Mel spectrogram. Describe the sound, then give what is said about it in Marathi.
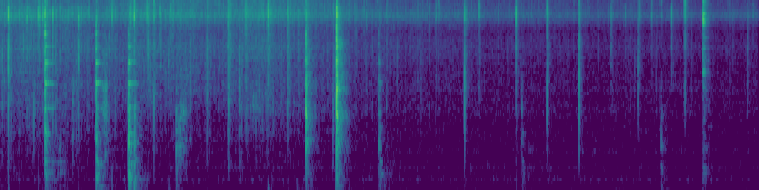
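Food sizzles in a pan as half a small spoonful of turmeric is stirred in. Many sharp clicks of the spoon against the pan sound over a soft steady fry, louder at first and lighter and quicker toward the end. “छोटा अर्धा चमचा हळद, mix करू।”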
